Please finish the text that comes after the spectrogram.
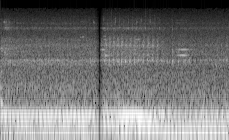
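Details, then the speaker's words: Car engine idling with heavy low drone and faint regular knocking running through it; owner calls the engine knock horrible. "You can hear the engine knock from here. It's horrible."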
